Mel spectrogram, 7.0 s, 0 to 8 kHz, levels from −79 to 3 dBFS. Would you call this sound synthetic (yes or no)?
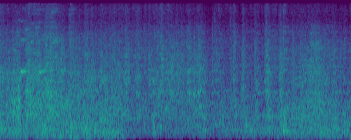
yes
